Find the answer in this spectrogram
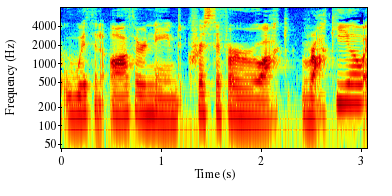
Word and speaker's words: Ruocchio: And we did an interview back in early October with an author named Christopher Ruocchio. I think I'm pronouncing his name right. It's spelled Ruocchio, I believe.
